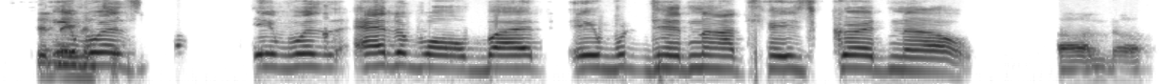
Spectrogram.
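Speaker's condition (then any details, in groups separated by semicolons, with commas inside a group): Hydrocephalus with shunt failure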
